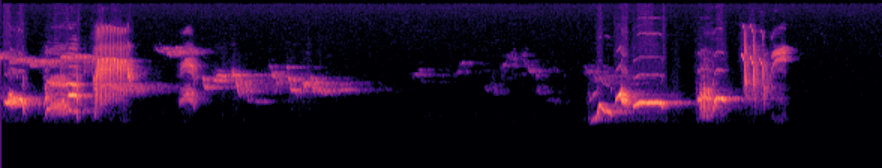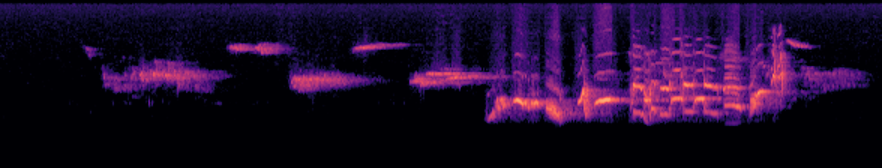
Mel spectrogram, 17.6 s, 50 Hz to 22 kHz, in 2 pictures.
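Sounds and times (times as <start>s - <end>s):
common blackbird Turdus merula singing fluted phrases with scratchy twittering: 0.0s - 3.6s, 5.9s - 7.9s, 13.0s - 17.2s.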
